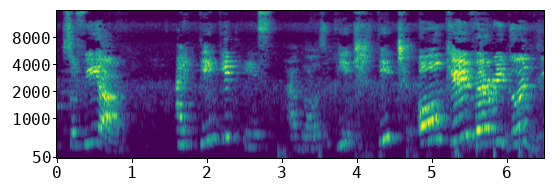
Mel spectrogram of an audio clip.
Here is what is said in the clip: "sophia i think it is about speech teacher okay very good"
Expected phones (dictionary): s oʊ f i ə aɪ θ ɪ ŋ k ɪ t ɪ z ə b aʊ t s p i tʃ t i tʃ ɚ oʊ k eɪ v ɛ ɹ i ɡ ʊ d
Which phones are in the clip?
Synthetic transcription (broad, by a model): s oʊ f i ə aɪ t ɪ ŋ k ɪ t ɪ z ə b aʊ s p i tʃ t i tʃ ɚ oʊ k eɪ v ɛ ɹ i ɡ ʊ d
